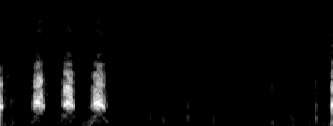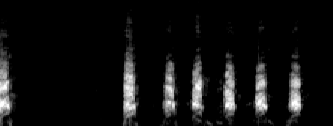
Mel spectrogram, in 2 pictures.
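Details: Groenendaels in resource-guarding play give three quick barks, a single bark after a pause, then a burst of six rapid barks.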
